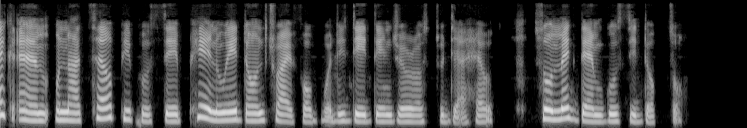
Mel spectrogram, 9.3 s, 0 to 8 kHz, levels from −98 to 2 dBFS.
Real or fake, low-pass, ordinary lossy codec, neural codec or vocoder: fake; 7.2 kHz; MP3, 64 kbps; codec, 16 kHz, 8 kbps, FunCodec, trained on LibriTTS, 25 frames a second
